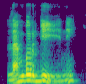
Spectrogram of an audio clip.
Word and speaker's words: Lamborghini: highlights the nonsense oh God go on the Lamborghini sorry let me just pronounce that properly Lamborghini yes a 6.5 L V12 oh yeah yes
